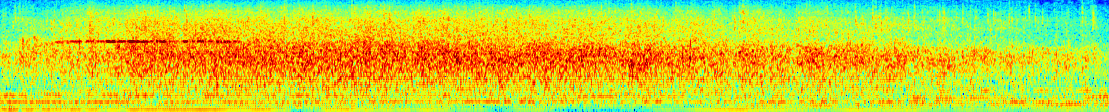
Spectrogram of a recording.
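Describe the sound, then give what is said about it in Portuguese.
Sustained applause from a large crowd giving a round of applause to the King, a dense steady wash of clapping at constant loudness, with a low electronic hum underneath and no one speaking. “Dê uma salva de palmas ao Rei.”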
